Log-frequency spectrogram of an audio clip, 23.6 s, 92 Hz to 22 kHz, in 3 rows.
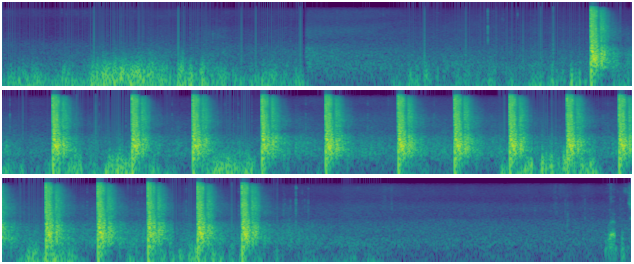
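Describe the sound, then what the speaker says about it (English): A Smith & Wesson Shield Plus pistol in 30 Super Carry fires about fifteen loud, sharp shots in a quick, steady string outdoors, with wind noise around them and some talk before the shots begin. "I'm trying to get these rounds off quickly because the target's not going to last much longer."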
